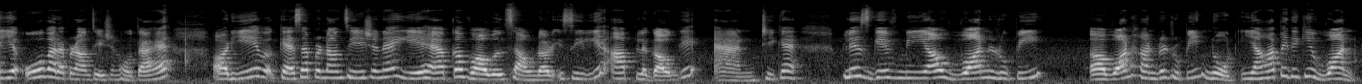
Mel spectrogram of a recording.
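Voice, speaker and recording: High-voiced woman teaching, slow. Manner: drills pronunciation by repeating words slowly. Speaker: English grammar teacher for exam prep. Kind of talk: online lecture.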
